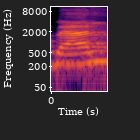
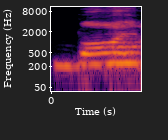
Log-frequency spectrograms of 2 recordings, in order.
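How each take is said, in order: First: The vowel is a front 'ae' sound. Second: The vowel is a rounded 'aw' sound. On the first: The speaker calls it wrong. "वो बैल नहीं पड़ेगा इसको" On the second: The speaker calls it right. "वो इसको बॉल पड़ेगा"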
